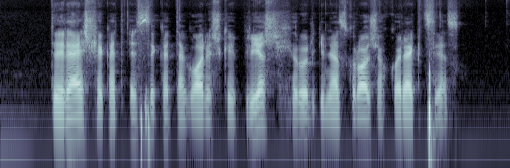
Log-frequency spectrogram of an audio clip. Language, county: Lithuanian, Utena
